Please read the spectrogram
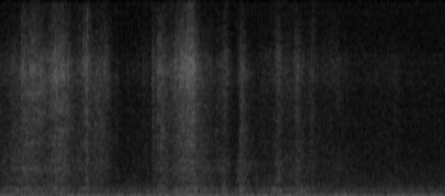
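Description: Faint rustling and scuffing of a leather boat shoe being handled, in two short swells, followed by a few light taps as it is moved onto a shoebox.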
